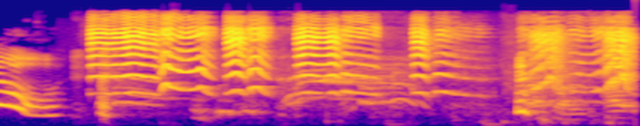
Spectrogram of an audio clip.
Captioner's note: squeaking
